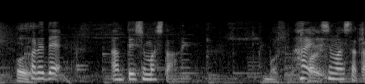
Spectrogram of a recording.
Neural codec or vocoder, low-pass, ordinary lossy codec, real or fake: none; none; none; real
